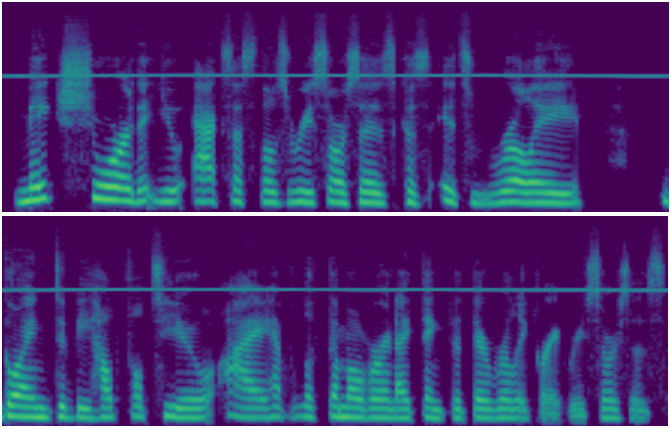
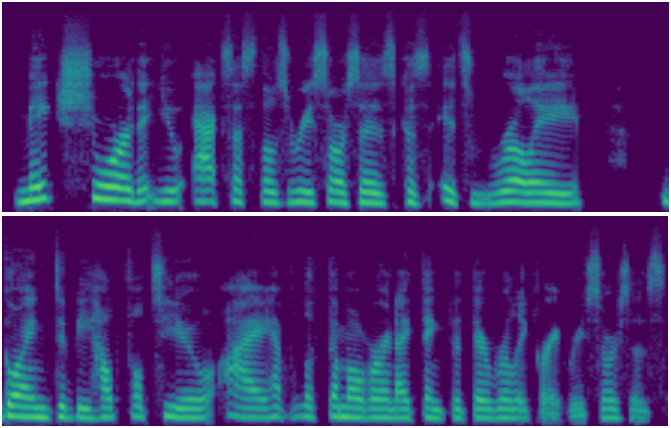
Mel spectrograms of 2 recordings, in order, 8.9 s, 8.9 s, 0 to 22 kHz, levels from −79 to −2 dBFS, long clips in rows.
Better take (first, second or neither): second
